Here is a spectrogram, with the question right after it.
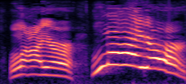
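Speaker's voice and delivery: Liar! screamed very high and loud; shrieking. A narrator's reading. Valerie shrieking at Max from the trapdoor, very high and loud. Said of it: "shrieked suddenly".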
